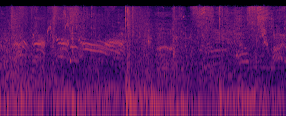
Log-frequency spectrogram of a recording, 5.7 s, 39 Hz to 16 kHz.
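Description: An Incendio fire spell is cast in Hogwarts Legacy on PS5 with a whooshing burst and a sharp thump amid swishing combat effects, while voices speak over the fight.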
